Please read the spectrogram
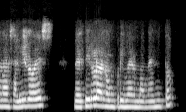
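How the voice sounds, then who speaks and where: A woman uses a plain, everyday voice at a medium pitch, her intonation fairly even. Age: 20s. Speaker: university student with congenital heart disease. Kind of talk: interview answer.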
